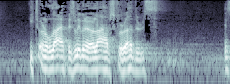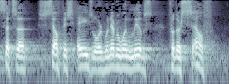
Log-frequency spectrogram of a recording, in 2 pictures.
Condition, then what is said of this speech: None; typical speech.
